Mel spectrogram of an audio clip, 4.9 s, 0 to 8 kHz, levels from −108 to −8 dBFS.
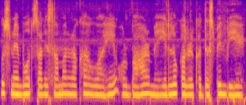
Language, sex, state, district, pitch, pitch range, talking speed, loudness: Hindi, female, Arunachal Pradesh, Longding, 210 Hz, 205-220 Hz, 195 wpm, -20 LUFS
